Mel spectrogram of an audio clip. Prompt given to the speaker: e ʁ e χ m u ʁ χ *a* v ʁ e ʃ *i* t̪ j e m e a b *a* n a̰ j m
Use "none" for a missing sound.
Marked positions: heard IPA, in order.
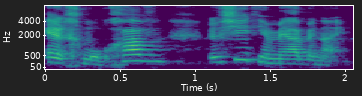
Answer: a, i, e

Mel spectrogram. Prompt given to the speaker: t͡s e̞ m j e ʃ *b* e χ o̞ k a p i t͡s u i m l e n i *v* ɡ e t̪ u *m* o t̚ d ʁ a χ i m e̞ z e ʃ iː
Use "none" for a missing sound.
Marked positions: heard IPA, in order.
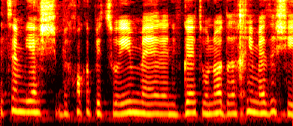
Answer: b, f, n

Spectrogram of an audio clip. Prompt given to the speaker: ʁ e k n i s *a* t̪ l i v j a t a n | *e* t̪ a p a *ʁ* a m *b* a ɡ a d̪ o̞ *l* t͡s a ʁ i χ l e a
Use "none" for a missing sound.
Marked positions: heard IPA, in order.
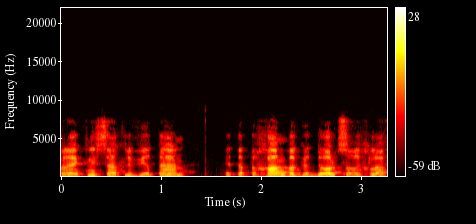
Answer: a, e, χ, b, l

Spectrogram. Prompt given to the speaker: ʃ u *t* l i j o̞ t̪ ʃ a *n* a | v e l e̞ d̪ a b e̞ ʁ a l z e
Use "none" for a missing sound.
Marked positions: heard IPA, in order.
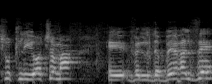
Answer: t, m

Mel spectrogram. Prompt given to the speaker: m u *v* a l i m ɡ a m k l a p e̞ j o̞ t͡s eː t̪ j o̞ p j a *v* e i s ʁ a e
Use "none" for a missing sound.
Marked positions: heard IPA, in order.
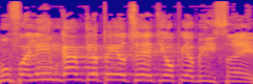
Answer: f, b

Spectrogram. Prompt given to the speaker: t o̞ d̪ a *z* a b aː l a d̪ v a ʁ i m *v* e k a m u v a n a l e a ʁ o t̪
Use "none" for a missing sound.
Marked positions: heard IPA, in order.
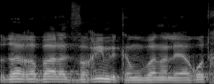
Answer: ʁ, v

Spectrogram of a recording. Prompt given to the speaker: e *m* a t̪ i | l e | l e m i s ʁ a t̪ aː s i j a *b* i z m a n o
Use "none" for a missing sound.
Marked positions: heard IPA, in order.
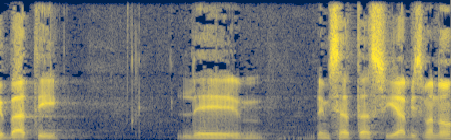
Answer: b, b

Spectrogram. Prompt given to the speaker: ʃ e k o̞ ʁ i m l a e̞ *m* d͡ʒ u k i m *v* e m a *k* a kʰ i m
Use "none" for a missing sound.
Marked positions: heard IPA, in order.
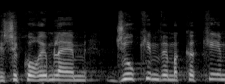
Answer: m, v, k

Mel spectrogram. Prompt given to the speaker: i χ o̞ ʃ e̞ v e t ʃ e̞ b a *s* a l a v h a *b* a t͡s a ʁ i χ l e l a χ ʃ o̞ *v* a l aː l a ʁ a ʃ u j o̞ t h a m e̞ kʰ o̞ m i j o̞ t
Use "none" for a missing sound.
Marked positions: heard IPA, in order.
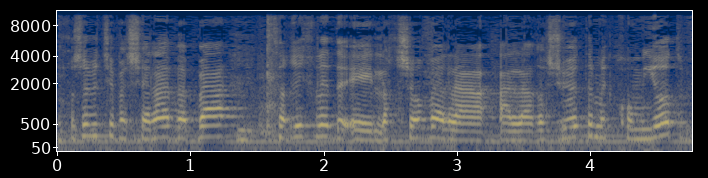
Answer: ʃ, b, v

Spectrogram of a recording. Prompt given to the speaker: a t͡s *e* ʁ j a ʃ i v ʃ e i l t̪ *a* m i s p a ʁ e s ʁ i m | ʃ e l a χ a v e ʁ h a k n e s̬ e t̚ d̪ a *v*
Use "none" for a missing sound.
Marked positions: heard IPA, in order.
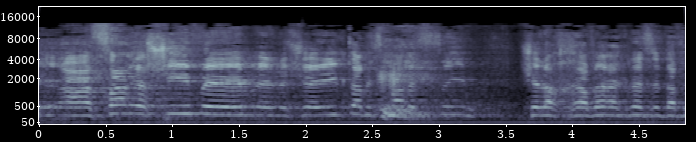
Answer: a, a, v

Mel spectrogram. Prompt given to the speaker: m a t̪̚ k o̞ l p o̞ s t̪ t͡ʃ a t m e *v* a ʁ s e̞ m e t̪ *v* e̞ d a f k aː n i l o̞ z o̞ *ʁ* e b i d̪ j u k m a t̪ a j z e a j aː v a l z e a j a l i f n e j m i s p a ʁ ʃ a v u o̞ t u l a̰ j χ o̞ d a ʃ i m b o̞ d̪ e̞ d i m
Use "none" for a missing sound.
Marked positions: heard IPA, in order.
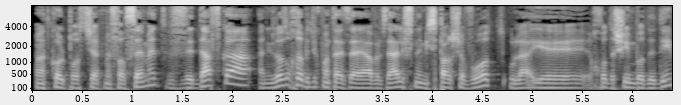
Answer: f, v, χ

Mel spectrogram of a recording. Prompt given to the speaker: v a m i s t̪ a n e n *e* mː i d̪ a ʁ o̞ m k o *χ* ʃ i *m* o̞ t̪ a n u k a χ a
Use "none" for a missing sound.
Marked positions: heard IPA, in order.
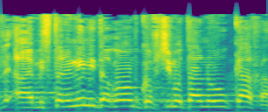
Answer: i, f, m

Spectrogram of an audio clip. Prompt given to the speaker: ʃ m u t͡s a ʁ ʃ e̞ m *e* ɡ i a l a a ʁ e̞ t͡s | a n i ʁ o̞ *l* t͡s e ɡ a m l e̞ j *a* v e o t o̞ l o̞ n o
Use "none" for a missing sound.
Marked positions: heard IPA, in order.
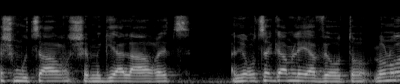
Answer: e, none, a

